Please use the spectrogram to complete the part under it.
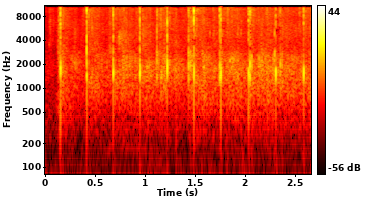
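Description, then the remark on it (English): Steady audience applause for the Kessler Foundation, a dense wash of clapping with sharper claps standing out at a quick, regular beat. It is fairly loud, with no talking over it. “And so before we go any further, all of you, friends of Kessler Foundation, this foundation deserves a great round of applause.”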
